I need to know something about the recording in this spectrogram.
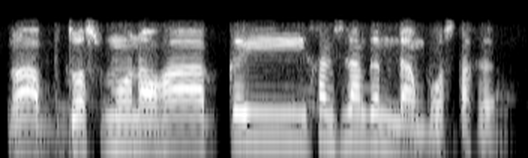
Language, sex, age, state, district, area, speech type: Bodo, male, 18-30, Assam, Udalguri, rural, conversation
